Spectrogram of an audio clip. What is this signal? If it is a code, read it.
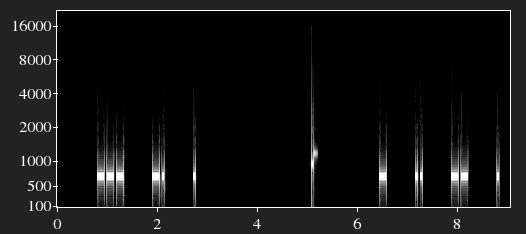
Morse code, heard as a keyed tone, about 25 wpm, spaced as for 12 wpm, 690 Hz. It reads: ONE TIME
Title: 4x Character Spacing - Top 100 Words - 25wpm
